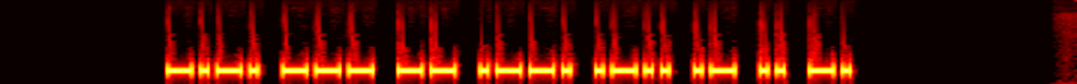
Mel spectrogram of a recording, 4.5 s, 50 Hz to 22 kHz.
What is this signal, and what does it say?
Morse code, heard as a keyed tone, about 36 wpm, 700 Hz. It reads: COMPLAIN
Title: Sentences from Top 1300 Words - New Word Drill - 35wpm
